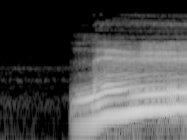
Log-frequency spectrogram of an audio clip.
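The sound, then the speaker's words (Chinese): A human voice imitates the low, drawn-out moo of an old yellow ox, a deep roar: one deep, throaty bellow that starts abruptly after a brief silence and holds steady and loud to the end. “据老头老刘头说啊，有点像是老黄牛的叫声。当时的叫声，据我分析，应该是这种，”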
